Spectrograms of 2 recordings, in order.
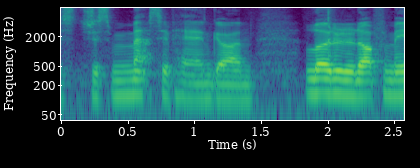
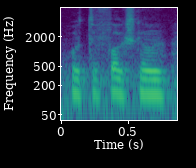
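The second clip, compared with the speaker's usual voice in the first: much softer, different voice, bewildered; stunned hush; 9 dB quieter than usual. Retold or imitated. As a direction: mutter it in shock. Confused under threat.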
